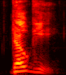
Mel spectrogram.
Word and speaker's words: DOGE: is one of the Doge guys dogy it's not Doge doge is crypto dogy is the Department of Government hard G efficiency hard e dogy but doge is the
